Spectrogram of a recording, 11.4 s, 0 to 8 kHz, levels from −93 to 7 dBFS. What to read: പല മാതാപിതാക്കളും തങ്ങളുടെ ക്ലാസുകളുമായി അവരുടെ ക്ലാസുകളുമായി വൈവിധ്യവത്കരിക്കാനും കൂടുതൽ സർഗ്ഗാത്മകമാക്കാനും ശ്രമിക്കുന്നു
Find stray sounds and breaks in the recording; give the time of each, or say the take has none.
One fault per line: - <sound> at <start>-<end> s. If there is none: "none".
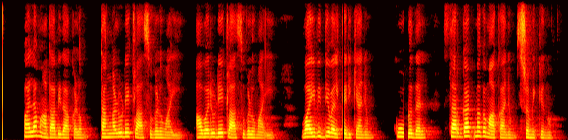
- dropout at 6.9-6.9 s
- dropout at 8.1-8.2 s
